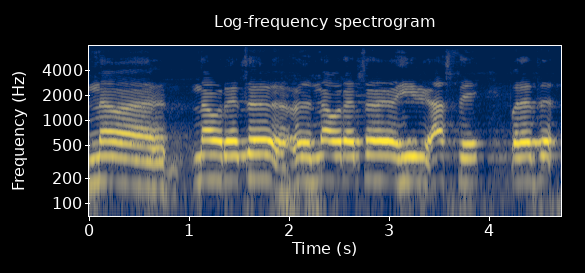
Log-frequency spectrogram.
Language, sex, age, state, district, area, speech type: Marathi, male, 18-30, Maharashtra, Osmanabad, rural, spontaneous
